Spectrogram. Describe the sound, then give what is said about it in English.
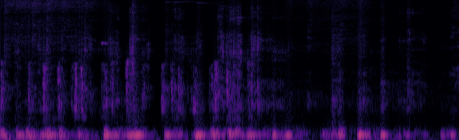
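Rapid, continuous typing on a computer keyboard said to have whisper keys, with dense clacking keystrokes in quick irregular bursts, fairly loud, with no voices. “Now, there is one thing that I don't like about it, and I'll go ahead and hit some of the keys. They say that it has whisper keys.”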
